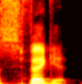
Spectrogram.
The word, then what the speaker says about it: spigot: That's a spigot. SP ph. Am I pronouncing that wrong? Yeah, I think I am. It's uh spig a spigot.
